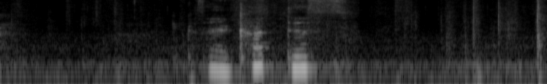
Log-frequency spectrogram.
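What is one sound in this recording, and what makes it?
Paper rustles and slides as a hand moves sheets.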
